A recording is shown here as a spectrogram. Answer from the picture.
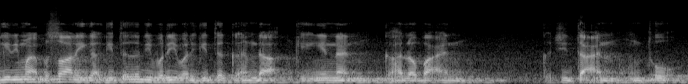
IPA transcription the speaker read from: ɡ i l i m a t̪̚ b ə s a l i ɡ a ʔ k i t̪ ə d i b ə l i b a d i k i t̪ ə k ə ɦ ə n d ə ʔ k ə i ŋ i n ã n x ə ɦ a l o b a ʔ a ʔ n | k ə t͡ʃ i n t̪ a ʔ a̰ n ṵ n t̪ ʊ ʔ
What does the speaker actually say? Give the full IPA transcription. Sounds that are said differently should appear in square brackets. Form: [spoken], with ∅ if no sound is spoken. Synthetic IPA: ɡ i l i m a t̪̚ b ə s a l i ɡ a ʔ k i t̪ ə d i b ə [ɾ] i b a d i k i t̪ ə k ə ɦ ə n d [a] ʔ k ə i ŋ i n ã n [k] ə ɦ a l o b a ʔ a [∅] n | k ə t͡ʃ i n t̪ a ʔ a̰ n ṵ n t̪ ʊ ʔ

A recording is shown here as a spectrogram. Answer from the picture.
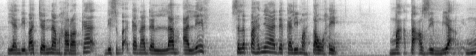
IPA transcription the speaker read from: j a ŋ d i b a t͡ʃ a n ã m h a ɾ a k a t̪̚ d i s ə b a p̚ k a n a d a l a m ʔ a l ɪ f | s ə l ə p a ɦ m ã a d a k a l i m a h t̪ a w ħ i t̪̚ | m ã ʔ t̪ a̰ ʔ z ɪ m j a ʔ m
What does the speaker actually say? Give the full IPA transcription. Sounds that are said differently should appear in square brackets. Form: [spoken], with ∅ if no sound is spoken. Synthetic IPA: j a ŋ d i b a t͡ʃ a n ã m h a ɾ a k a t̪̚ d i s ə b a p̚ k a n a d a l a m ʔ a l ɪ f | s ə l ə p a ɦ [ɲ] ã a d a k a l i m a h t̪ a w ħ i t̪̚ | m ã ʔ t̪ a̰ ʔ z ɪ m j a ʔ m

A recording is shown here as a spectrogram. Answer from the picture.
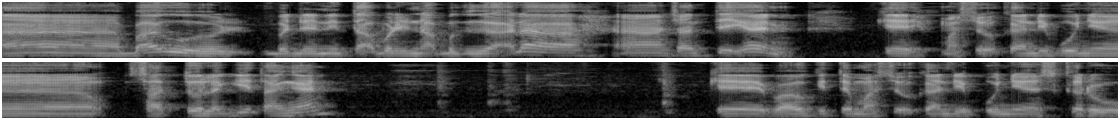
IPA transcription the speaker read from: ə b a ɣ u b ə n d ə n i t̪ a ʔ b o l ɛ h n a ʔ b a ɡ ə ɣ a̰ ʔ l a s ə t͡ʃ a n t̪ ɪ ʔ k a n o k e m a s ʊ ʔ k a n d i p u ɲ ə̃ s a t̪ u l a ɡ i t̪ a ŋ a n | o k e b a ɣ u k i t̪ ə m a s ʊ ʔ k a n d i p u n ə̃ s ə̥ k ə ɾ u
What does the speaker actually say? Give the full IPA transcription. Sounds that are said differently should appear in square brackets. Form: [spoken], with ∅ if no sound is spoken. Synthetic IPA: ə b a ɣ u b ə n d ə n i t̪ a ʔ b o l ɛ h n a ʔ b [ə] ɡ ə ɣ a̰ ʔ l a [h] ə t͡ʃ a n t̪ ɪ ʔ k a n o k e m a s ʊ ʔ k a n d i p u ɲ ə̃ s a t̪ u l a ɡ i t̪ a ŋ a n | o k e b a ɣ u k i t̪ ə m a s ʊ ʔ k a n d i p u [ɲ] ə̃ s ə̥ k ə ɾ u

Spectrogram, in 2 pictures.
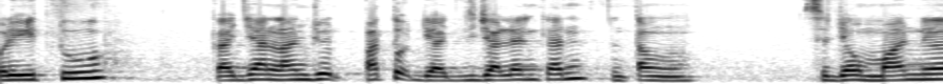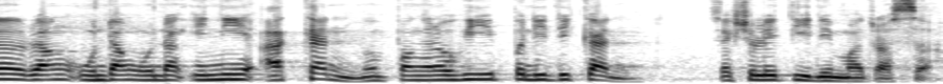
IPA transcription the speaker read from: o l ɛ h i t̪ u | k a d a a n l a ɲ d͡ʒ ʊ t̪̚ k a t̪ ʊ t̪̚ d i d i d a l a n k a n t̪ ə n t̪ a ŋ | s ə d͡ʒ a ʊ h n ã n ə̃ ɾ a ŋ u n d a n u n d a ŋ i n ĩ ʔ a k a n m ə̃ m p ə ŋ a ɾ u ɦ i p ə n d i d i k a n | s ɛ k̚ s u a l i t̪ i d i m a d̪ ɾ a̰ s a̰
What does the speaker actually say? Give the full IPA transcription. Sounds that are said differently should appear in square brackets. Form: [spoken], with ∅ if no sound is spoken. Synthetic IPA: o l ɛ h i t̪ u | k a [d͡ʒ] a a n l a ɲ d͡ʒ ʊ t̪̚ [p] a t̪ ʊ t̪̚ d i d i [d͡ʒ] a l a n k a n t̪ ə n t̪ a ŋ | s ə d͡ʒ a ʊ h [m] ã n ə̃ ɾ a ŋ u n d a [ŋ] u n d a ŋ i n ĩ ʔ a k a n m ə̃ m p ə ŋ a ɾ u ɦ i p ə n d i d i k a n | s ɛ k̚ s u a l i t̪ i d i m a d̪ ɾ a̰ s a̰

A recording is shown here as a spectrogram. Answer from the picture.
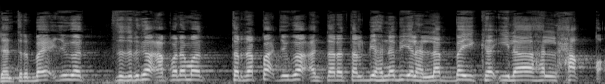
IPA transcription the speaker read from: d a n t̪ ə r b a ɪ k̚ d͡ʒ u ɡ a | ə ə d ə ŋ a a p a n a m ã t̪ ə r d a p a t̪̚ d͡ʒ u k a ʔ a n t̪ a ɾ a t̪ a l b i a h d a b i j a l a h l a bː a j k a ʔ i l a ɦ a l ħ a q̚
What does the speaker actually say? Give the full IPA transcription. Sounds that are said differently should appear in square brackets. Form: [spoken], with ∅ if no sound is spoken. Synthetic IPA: d a n t̪ ə r b a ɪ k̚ d͡ʒ u ɡ a | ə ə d ə ŋ a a p a n a m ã t̪ ə r d a p a t̪̚ d͡ʒ u [ɡ] a ʔ a n t̪ a ɾ a t̪ a l b i a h [n] a b i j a l a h l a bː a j k a ʔ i l a ɦ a l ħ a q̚

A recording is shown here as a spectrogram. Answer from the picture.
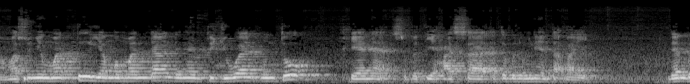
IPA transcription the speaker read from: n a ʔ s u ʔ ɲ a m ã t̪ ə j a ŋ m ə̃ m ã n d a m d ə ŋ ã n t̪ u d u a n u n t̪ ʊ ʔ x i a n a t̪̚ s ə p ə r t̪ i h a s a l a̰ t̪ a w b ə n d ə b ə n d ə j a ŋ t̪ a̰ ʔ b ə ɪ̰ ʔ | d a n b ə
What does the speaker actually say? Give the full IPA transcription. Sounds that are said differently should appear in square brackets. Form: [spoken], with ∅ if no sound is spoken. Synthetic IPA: [m] a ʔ s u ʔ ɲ a m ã t̪ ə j a ŋ m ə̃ m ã n d a [ŋ] d ə ŋ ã n t̪ u [d͡ʒ] u a n u n t̪ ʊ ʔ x i a n a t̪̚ s ə p ə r t̪ i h a s a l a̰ t̪ a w b ə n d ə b ə n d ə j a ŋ t̪ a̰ ʔ b [a] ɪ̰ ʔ | d a n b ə

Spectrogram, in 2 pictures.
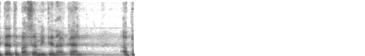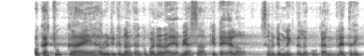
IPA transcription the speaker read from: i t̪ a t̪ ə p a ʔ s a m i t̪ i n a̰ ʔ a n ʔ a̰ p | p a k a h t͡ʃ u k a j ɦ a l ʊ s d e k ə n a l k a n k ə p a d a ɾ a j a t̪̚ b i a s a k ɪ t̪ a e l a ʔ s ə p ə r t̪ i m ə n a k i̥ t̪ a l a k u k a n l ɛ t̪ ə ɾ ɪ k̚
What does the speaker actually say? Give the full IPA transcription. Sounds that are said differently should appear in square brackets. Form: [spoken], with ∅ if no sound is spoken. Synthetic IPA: i t̪ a t̪ ə p a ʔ s a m i t̪ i n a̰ [k] a n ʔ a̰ p | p a k a h t͡ʃ u k a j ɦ a [ɾ] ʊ s d [i] k ə n a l k a n k ə p a d a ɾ a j a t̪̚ b i a s a k [i] t̪ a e l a ʔ s ə p ə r t̪ i m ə n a k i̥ t̪ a l a k u k a n l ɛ t̪ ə ɾ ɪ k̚

